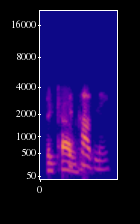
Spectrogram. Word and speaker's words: Duchovny: Duchovny.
